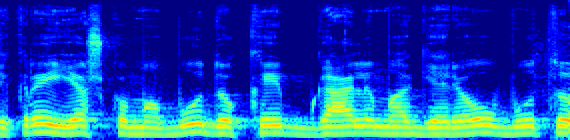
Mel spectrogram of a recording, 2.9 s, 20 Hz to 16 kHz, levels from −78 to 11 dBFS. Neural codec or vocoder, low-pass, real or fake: none; 14.4 kHz; real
